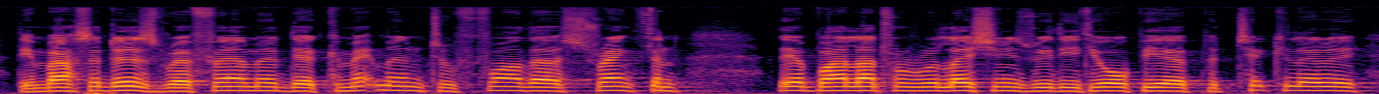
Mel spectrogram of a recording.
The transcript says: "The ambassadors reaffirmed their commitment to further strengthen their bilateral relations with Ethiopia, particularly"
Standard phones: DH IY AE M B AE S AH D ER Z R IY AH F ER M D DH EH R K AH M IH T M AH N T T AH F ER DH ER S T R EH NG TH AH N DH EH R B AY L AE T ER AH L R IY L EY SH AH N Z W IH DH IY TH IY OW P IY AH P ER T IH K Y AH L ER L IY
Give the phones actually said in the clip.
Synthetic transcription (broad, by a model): DH IY AE M B AE S AH D ER Z R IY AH F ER M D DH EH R K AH M IH T M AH N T T AH F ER DH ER S T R EH NG TH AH N DH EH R B AY L AE T ER AH L R IY L EY SH AH N Z W IH DH IY TH IY OW P IY AH P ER T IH K Y L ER L IY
